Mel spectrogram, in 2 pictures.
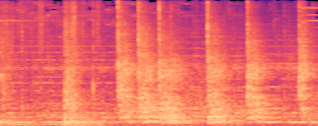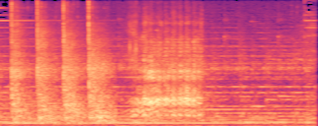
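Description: A quick series of sharp knocks as a hand smashes walnuts on a small wooden table, cracking the shells, heard over background music. A brief louder burst follows about six seconds in.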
